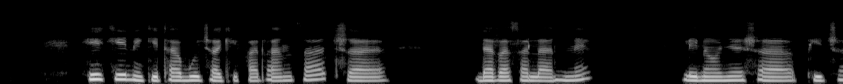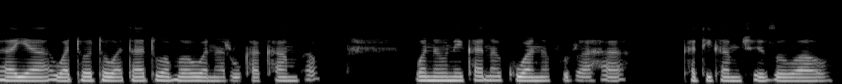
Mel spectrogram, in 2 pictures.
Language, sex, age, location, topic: Swahili, female, 18-24, Nakuru, education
